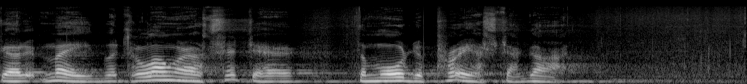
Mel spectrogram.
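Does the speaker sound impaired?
Yes: cerebral palsy; still able to speak, gives spoken testimony in church.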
